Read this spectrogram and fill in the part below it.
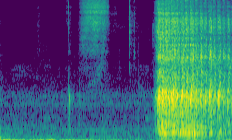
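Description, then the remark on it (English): A person imitates a horse with their mouth: a soft breathy hiss, then a loud, rapidly fluttering lip-buzz snort that sustains for about a second with no talking. “I can make horse sounds with my face.”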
